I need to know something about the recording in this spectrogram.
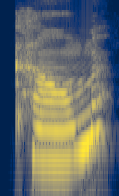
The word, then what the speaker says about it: comb: the MB says mmm so the B is silent let's sound out these words um comb boom tomb Cole I'm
